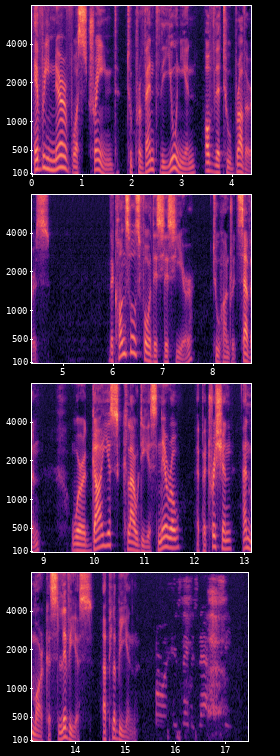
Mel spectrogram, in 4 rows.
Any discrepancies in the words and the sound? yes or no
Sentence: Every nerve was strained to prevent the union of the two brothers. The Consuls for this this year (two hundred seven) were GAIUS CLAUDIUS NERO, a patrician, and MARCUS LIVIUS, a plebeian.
yes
